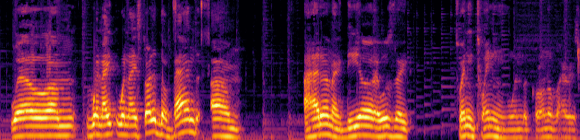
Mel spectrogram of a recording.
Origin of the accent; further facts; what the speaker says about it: Coachella Valley, California, United States; originally, I'm from the Coachella Valley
